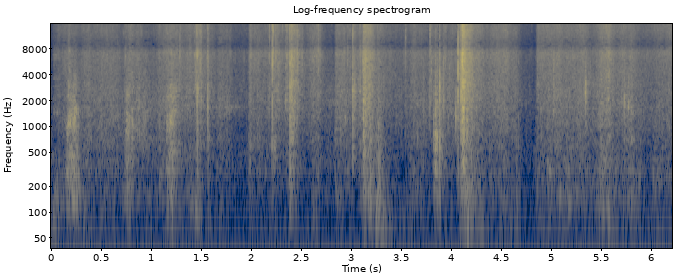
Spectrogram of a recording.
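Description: Plastic bubble wrap crinkling and rustling as hands grip and lift it, in a run of irregular crackles.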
